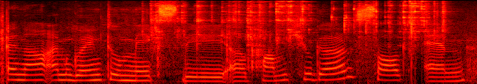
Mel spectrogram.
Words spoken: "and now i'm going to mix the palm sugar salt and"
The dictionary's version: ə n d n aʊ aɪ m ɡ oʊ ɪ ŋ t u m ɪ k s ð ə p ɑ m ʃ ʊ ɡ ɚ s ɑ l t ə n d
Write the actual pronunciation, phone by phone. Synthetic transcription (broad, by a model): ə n n aʊ aɪ m ɡ oʊ ɪ ŋ t u m ɪ k s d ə p ɑ m ʃ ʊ ɡ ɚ s ɑ l t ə n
